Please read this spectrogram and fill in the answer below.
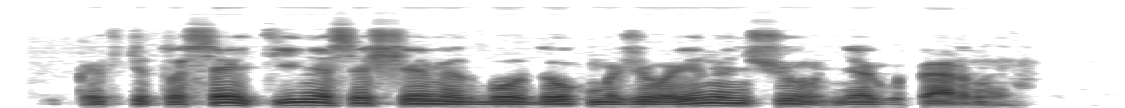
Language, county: Lithuanian, Vilnius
